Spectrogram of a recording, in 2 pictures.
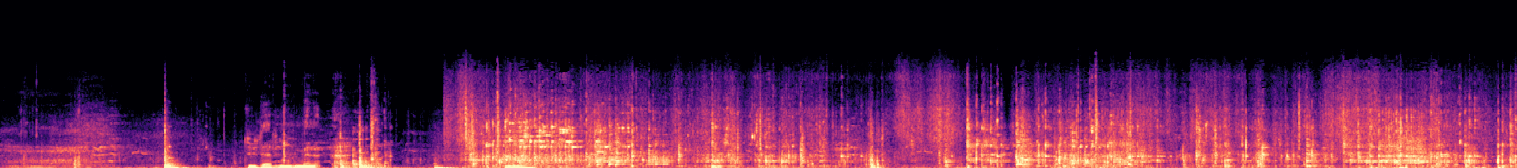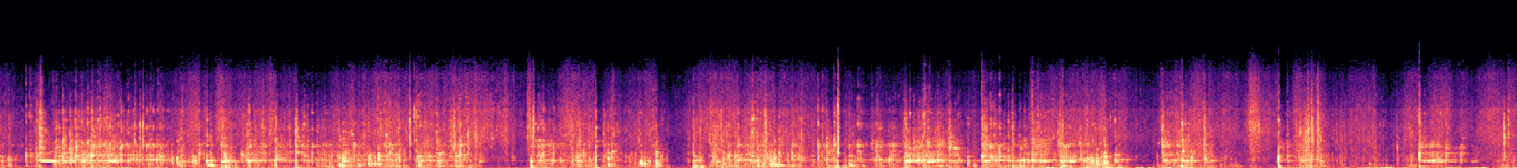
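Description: Thin plastic bag crinkling while empty aluminium drink cans clink and rattle against each other as gloved hands rummage through a heap of cans and bottles. A few knocks and a low scrape in the first seconds, then continuous dense rustling and clinking.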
